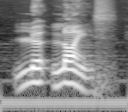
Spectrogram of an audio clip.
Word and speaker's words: loins: "Stand therefore, having your Lions? How do you pronounce that? Loins. Loins, right? Yeah.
